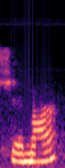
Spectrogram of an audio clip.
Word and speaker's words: Shema: My name is Shema. Shema. Yes, Shema. It's a native African name, so the T is silent, so it's called Shema.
